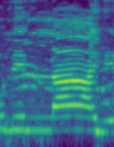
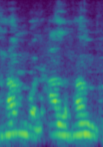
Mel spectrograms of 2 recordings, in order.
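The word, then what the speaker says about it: الْحَمْدُ: বাজে রাহিম আলহামদুলিল্লাহি রাব্বিল আলামিন আলহামদুলিল্লাহি রাব্বিল আলামিন এন আমল আল হাম হাম হাম হাম অনেকে কিন্তু হাম বলে আলহামদ কিন্তু উচ্চারণ হবে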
